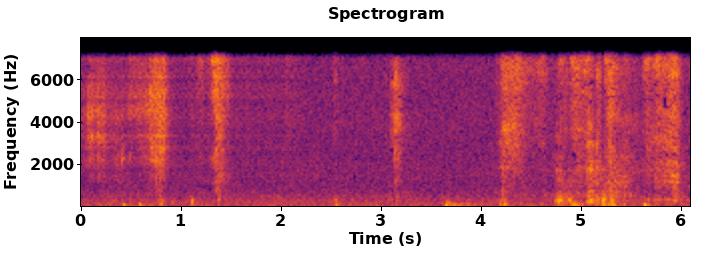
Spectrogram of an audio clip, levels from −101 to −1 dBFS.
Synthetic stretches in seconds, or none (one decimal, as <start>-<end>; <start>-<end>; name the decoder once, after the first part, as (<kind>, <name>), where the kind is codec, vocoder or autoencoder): 0.0-2.2 (codec, DAC)

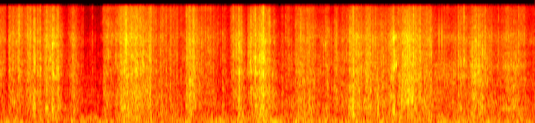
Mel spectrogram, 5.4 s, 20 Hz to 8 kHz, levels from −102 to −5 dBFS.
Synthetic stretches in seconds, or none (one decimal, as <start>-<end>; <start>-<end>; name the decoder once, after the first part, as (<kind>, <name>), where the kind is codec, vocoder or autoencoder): 0.0-5.4 (codec, DAC)

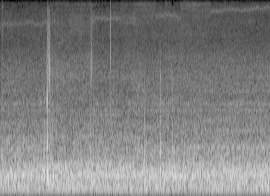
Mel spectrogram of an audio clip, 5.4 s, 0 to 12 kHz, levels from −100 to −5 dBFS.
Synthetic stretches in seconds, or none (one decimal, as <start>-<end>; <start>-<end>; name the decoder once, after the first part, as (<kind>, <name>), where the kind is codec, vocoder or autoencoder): 1.1-1.8 (codec, DAC); 2.4-3.1; 3.6-4.2

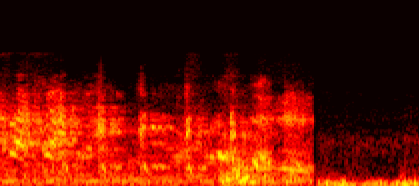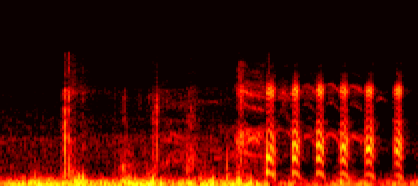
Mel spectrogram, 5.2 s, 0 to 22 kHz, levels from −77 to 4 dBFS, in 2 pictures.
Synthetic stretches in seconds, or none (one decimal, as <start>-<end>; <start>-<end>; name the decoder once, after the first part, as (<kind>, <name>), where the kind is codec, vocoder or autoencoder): 1.0-1.7 (codec, DAC)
